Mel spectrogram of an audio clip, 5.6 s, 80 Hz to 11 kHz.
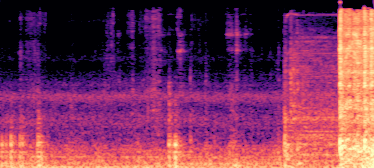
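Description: Low background for about four seconds, then a faint electric whir as the key is turned on and the new fuel pump primes; about five seconds in the 2006 Pontiac G6's starter cranks and the engine fires and runs, its first start after the fuel pump replacement with the fuel lines correctly connected.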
